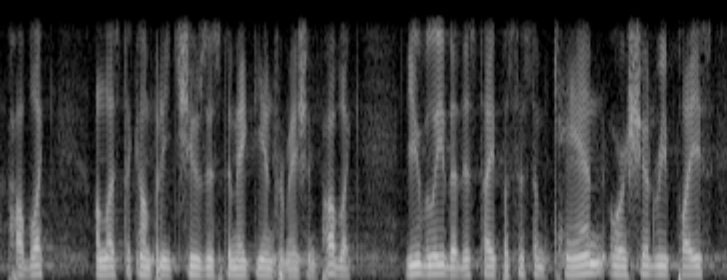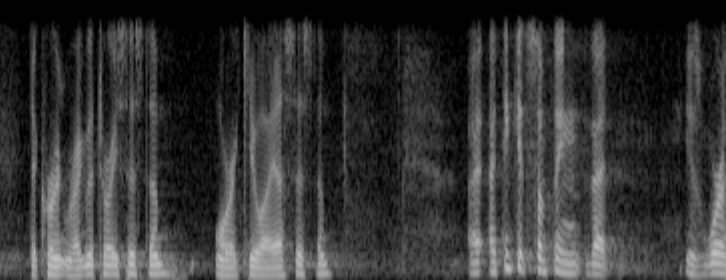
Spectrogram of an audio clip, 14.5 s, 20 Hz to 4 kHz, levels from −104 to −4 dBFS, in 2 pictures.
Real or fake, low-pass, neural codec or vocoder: real; 3.6 kHz; none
